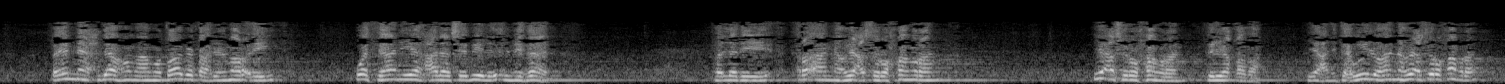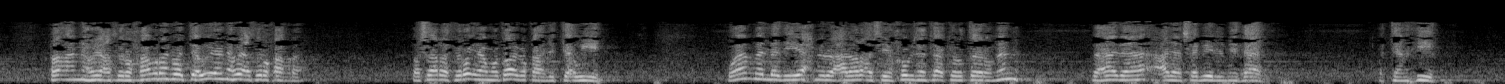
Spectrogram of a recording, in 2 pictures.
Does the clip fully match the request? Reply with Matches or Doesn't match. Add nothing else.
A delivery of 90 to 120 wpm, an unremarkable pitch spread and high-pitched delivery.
Doesn't match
